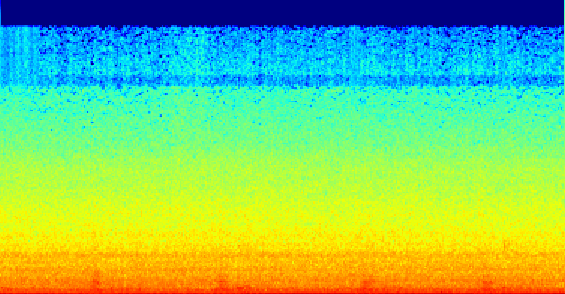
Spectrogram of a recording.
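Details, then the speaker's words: Speed Queen washer, front panels off, white bed sheets, high-speed spin drain: even motor hum with soft pump surge every couple of seconds, wattage rising with each surge as pump takes load; normal. "Every time the pump makes that sound, the wattage goes up. Yeah, probably because it's getting a little bit more load."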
